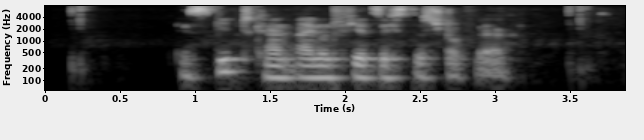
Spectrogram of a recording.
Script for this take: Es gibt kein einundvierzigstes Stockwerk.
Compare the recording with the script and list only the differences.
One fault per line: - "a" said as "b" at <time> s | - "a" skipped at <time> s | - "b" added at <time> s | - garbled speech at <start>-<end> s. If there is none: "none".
none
